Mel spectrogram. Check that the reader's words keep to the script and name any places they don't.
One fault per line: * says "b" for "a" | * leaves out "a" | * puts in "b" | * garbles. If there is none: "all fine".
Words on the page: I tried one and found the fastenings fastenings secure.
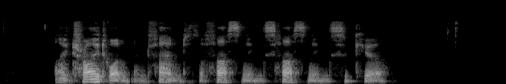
all fine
